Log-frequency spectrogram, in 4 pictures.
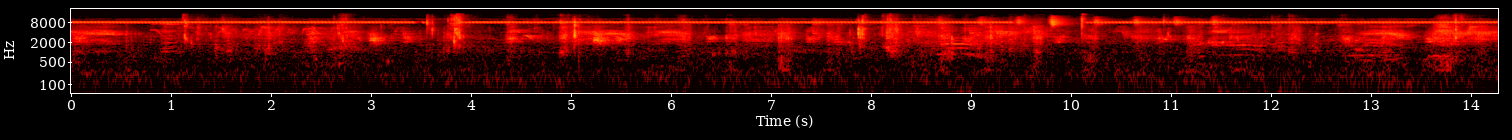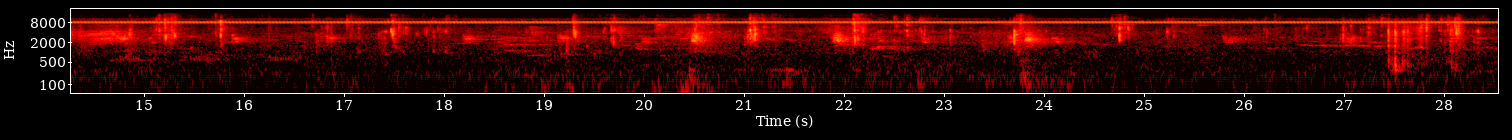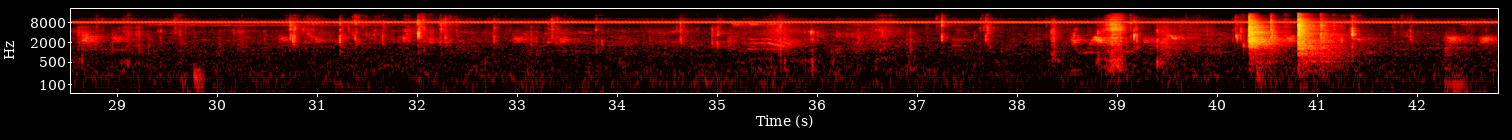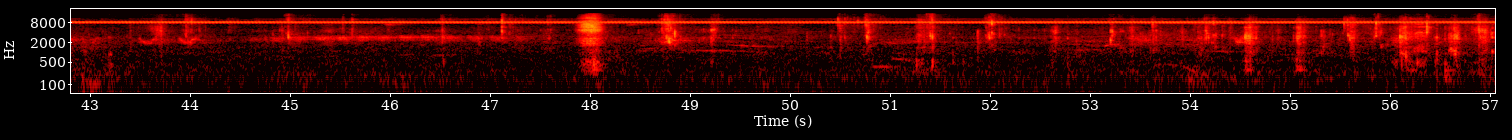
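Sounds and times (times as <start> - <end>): crickets droning: 0.0 - 57.0
chewing and lip-smacking: 3.5 - 11.3, 14.8 - 15.9, 16.7 - 18.2, 21.0 - 23.8, 24.6 - 25.4, 27.0 - 29.8, 30.6 - 35.2, 35.8 - 40.6, 50.4 - 57.0.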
